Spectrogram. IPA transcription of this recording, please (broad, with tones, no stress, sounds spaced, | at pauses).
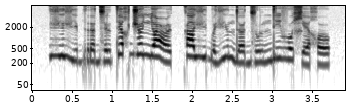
vʲ ɐ˥ vʲ e˩ b r ə˩ d͡z ʏ˩ l t e˥ χ d͡ʒ œ˥ ɲ ɐ˥ ʕ ʏ˩ kː a˥ vʲ ə˥ b ə˩ vʲ u˥ n d œ˩ d͡z u˩ l n d i˥ v o˥ ɕ e˩ χ o˩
